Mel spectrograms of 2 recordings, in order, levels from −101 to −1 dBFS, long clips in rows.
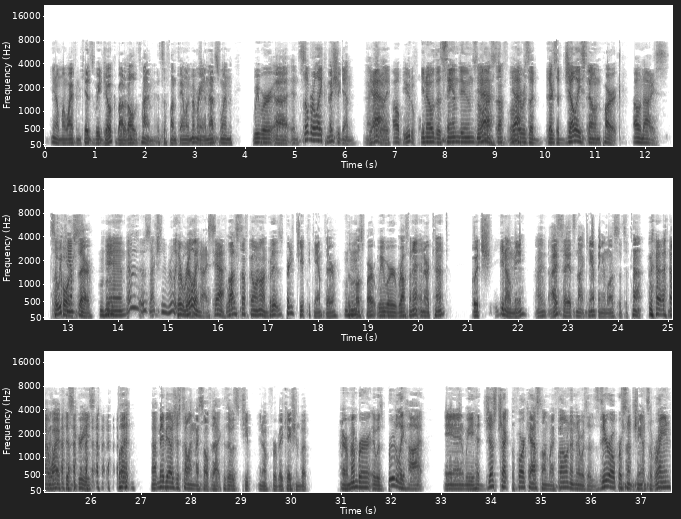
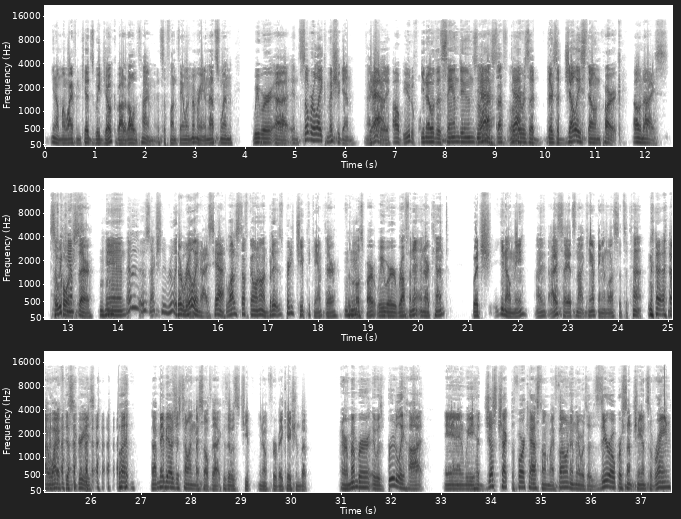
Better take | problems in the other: second | garbled, watery; badly; nothing above 7.5 kHz; slightly in the second

